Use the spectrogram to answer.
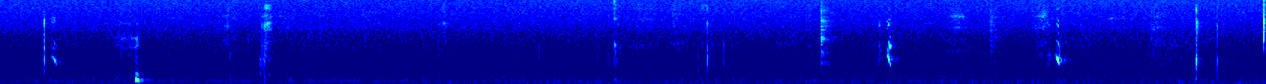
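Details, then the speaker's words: Infant boy having small hiccups, softer than his usual big ones, recurring every few seconds and persisting after being moved; quiet room hum with faint rustling. "you getting hiccups again? Yep, some little hiccups."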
